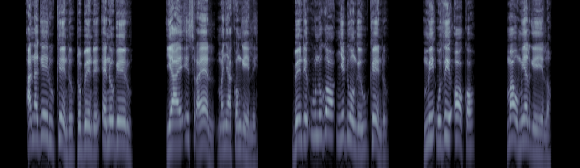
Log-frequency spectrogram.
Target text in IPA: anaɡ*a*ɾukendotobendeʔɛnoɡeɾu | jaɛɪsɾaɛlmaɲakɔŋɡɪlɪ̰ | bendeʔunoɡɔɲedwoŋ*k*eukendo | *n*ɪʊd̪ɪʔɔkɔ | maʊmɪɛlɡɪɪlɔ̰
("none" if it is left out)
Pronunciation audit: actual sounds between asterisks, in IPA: e, ɡ, m

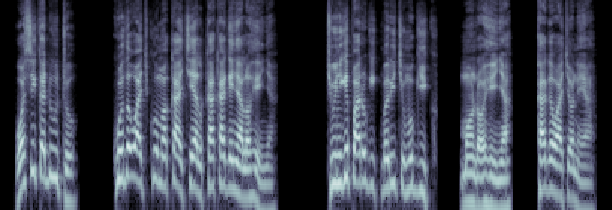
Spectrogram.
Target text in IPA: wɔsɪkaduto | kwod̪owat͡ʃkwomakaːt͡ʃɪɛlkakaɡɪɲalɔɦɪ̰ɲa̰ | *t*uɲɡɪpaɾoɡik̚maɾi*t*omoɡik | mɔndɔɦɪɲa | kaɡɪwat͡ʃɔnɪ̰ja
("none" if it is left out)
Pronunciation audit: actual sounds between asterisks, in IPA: t͡ʃ, t͡ʃ

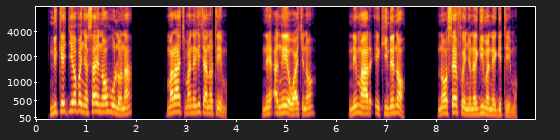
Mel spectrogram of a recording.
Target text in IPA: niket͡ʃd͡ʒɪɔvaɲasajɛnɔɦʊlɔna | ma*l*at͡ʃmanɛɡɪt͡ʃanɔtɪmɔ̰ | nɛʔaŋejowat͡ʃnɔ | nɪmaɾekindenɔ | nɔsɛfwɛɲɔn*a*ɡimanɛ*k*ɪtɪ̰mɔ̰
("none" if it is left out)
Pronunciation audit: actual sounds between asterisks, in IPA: ɾ, a, ɡ

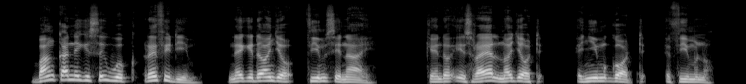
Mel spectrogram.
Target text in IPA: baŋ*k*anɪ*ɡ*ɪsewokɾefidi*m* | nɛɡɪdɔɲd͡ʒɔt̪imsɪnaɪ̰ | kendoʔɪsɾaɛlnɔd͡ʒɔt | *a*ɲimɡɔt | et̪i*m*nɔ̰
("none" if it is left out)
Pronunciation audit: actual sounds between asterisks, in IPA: k, ɡ, m, e, m

